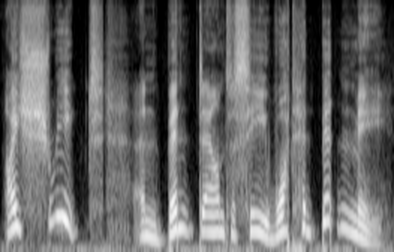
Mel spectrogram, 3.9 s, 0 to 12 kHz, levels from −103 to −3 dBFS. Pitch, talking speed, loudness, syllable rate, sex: 190 Hz, 165 wpm, -18 LUFS, 3.6 syllables/s, male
